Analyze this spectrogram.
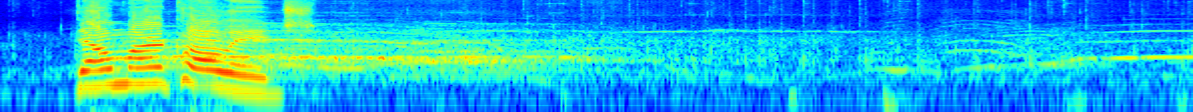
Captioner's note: crowd cheering and applauding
